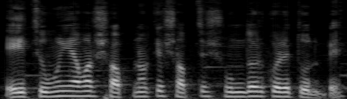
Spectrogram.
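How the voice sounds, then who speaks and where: A man's voice: fairly high pitch, fairly even intonation, fast, mellow, lightly acted. A male voice actor playing a romantic young husband who teases his wife tenderly in an audio drama. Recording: music bed underneath.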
